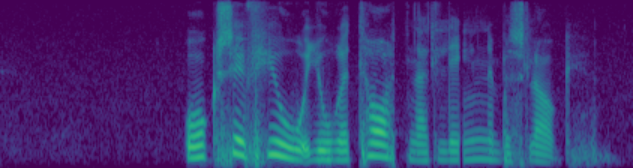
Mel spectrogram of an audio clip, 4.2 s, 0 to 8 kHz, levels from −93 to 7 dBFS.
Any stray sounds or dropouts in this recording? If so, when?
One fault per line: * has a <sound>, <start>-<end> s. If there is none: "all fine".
* has a dropout, 3.1-3.1 s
